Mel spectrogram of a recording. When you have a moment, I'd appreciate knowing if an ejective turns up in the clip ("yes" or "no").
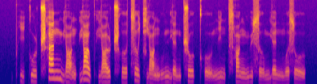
no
